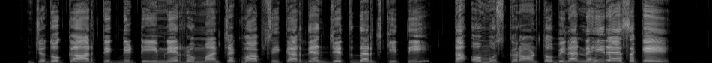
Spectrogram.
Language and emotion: Punjabi, happy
